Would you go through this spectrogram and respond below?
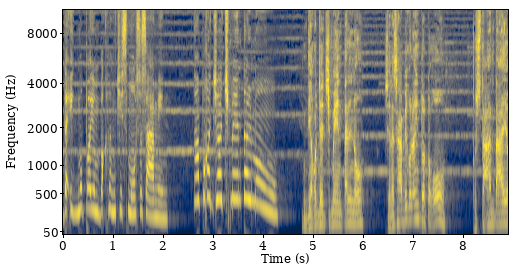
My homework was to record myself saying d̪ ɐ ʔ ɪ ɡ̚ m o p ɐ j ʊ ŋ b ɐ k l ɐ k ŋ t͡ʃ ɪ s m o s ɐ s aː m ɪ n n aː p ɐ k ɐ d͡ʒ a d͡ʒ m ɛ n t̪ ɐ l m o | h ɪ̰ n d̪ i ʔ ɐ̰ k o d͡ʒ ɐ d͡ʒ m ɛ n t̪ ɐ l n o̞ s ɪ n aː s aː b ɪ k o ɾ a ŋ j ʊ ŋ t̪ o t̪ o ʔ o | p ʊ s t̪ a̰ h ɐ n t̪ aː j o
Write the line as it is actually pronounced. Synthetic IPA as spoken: d̪ ɐ ʔ ɪ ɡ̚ m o p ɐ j ʊ ŋ b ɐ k l ɐ ŋ t͡ʃ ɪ s m o s ɐ s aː m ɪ n n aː p ɐ k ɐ d͡ʒ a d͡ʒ m ɛ n t̪ ɐ l m o | h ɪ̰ n d̪ i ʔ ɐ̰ k o d͡ʒ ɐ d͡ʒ m ɛ n t̪ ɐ l n o̞ s ɪ n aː s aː b ɪ k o l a ŋ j ʊ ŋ t̪ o t̪ o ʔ o | p ʊ s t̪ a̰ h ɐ n t̪ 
